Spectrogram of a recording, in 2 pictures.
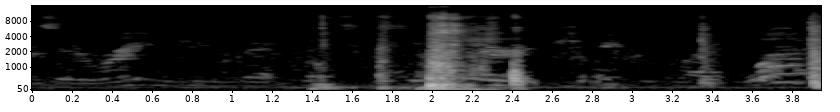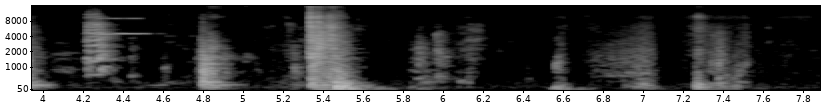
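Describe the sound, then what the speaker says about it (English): An indoor door is closed with a cluster of knocks and a firm thud amid scattered clicks and rustles. The sounds are close and fairly loud and stand alone with no talk. "I had to close the door."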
